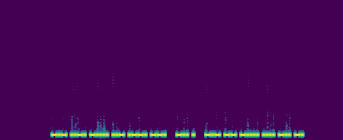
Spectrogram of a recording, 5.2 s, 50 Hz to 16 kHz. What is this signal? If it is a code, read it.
Morse code, heard as a keyed tone, about 50 wpm, 700 Hz. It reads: KF6UPG DE KM6HDN
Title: USA Callsign DE Callsign - 6 Characters - 50wpm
